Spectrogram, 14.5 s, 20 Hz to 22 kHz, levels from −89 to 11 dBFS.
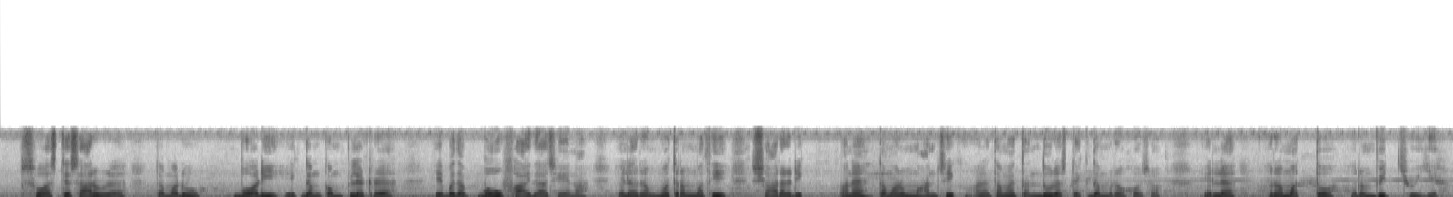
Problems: constant background noise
